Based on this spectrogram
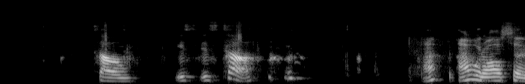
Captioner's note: laughs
